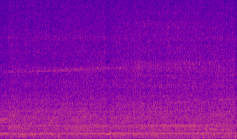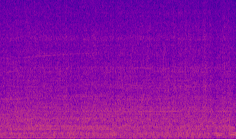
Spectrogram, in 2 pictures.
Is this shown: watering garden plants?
no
